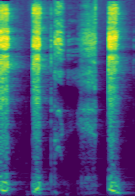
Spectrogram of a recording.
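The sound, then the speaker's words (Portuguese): A voice imitates harsh throat clearing from allergies and a dry morning throat: three loud, raspy bursts, with quieter rough hacking between them. “como as alergias lhe fazem tão mal, ela fica com a garganta tipo meio seca então, a primeira merda que ela faz de manhã, nestes dias de alergias, é isto.”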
